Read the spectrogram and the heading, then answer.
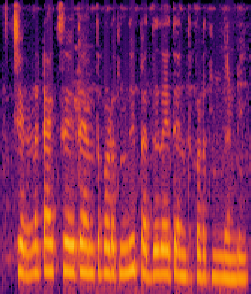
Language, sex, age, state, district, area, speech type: Telugu, female, 30-45, Andhra Pradesh, Vizianagaram, rural, spontaneous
